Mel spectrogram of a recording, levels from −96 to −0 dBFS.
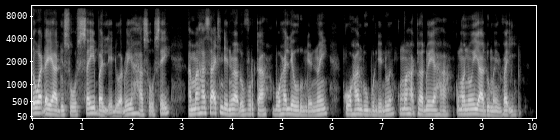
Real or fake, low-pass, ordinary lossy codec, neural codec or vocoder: fake; 9.9 kHz; none; autoencoder, 48 kHz, 128 numbers a frame, DAC-VAE, trained on Japanese speech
